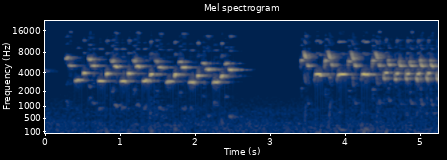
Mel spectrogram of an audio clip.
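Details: Captive European goldfinch from Morocco, raised from the nest and trained in the limpio song, pours out two bursts of rapid, high, chattering twitters and tinkling trills separated by a brief silence.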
